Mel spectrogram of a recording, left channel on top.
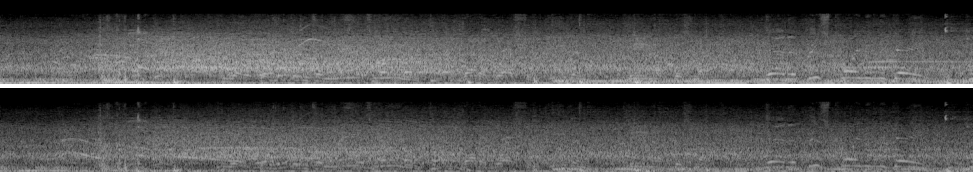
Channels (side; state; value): right; quieter; 6.2 dB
